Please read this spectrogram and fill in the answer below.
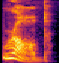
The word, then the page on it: rob: British English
